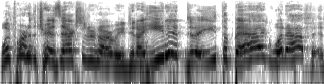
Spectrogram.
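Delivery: dazed, bewildered stoner voice, whimpered high and lost. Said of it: "he just realizes".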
